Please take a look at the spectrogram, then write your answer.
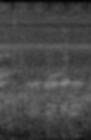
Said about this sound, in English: Do you hear that? The frogs.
